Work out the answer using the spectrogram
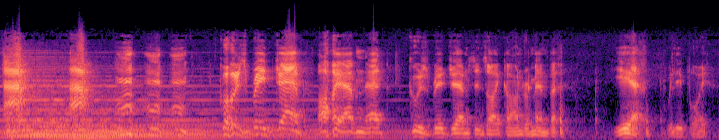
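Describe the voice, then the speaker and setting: An older man playing a gruff, wheedling old seaman and blackmailer in a western drama, with a gravelly voice and sly, folksy coaxing. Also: medium pitch, expressive, takes it slowly, over music. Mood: sly, teasing. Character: wheedling, menacing old sea dog blackmailer, male. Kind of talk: period western screen acting.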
